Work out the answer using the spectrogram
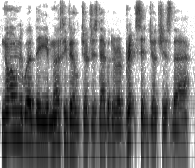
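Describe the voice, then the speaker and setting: A man's voice: mid-range voice, normal speed, a little mellow, lo-fi sound. A man talking casually on a podcast, hesitant, with many fillers and restarts. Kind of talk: casual comics discussion.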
